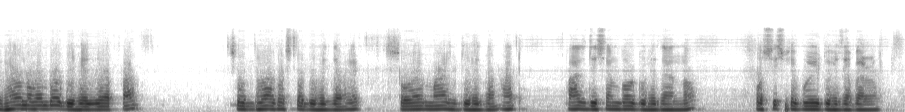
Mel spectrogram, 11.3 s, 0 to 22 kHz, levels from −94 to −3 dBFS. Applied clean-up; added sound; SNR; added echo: neural separator model SepFormer DNS4.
